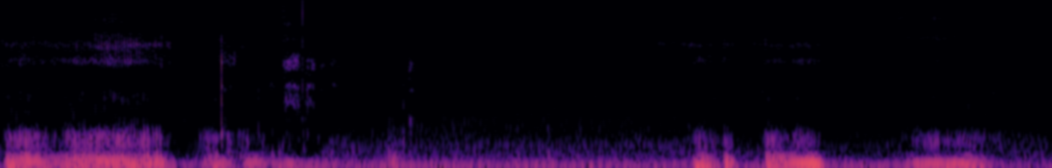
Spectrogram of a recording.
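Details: English Bulldog puppy snoring while asleep: a long low rumbling snore at the start, then scattered snuffles and several short grunting snores later on.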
